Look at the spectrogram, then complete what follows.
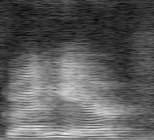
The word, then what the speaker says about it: Gradiare: pronunciation guide in the back, but it is pronounced Gradier.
